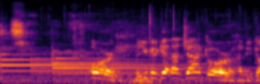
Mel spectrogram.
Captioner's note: door bell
